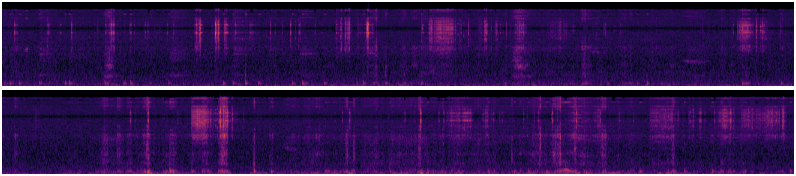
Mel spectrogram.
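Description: Via ferrata carabiners clinking and scraping along the steel safety cable, with irregular scuffs of hands and boots on limestone over a steady low rumble. A sharp knock about twelve seconds in is the loudest sound.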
